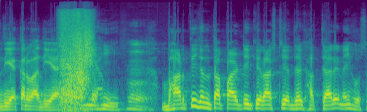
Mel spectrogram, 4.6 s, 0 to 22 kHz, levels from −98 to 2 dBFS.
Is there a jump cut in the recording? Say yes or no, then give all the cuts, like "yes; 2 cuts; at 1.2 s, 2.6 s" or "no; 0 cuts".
yes; 1 cut; at 1.0 s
